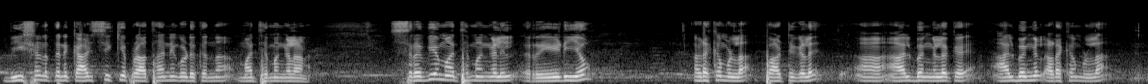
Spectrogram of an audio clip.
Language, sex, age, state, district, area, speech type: Malayalam, male, 60+, Kerala, Kottayam, rural, spontaneous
